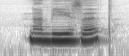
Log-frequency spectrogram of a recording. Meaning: 1. to offer 2. to market (to make products available for sale and promoting them)
- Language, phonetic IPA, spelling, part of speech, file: Czech, [ˈnabiːzɛt], nabízet, verb, Cs-nabízet.ogg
